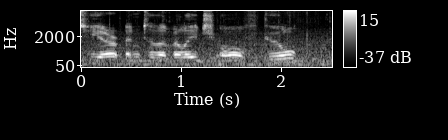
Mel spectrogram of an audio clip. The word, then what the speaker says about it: Caol: take a wee detour round the village of CAOL, which is spelt C-A-O-L, the village of CAOL, which is right beside Fort William.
